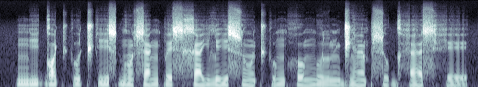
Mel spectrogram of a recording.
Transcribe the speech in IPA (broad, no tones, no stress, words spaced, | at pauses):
ŋiɡɒ t͡ʃʼut͡ʃʼisɡõ sæŋpesxæjli sõt͡ʃʼuŋho ŋulnd͡ʒæ̃p suɡhæs he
